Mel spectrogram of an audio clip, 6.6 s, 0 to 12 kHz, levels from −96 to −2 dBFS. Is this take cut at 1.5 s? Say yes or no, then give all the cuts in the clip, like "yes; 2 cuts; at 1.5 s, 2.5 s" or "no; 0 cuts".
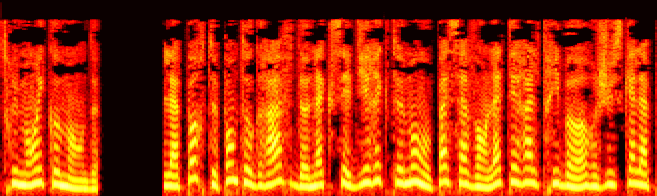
no; 0 cuts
